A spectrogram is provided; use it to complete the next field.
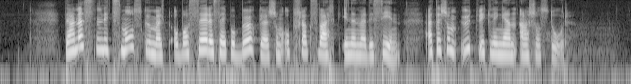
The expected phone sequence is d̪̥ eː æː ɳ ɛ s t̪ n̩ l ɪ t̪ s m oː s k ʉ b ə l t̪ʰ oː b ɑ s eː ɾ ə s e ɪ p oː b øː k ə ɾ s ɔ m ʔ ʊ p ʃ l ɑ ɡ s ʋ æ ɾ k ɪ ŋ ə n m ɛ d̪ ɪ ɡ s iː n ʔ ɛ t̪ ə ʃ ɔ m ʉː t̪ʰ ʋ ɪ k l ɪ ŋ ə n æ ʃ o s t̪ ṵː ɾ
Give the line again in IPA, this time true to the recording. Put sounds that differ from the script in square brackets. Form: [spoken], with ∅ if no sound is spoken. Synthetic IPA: d̪̥ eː æː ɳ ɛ s t̪ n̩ l ɪ t̪ s m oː s k ʉ [m] ə l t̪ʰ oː b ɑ s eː ɾ ə s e ɪ p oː b øː k ə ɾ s ɔ m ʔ ʊ p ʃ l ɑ ɡ s ʋ æ ɾ k ɪ [n] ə n m ɛ d̪ ɪ [∅] s iː n ʔ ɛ t̪ ə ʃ ɔ m ʉː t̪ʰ ʋ ɪ k l ɪ ŋ ə n [æː] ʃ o s t̪ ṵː ɾ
